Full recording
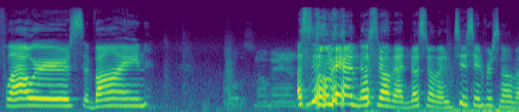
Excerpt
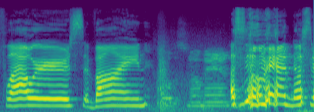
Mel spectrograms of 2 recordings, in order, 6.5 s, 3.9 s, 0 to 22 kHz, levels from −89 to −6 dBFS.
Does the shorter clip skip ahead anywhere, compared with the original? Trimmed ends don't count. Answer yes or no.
yes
